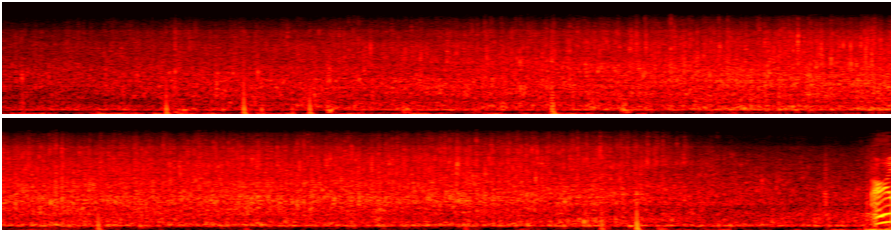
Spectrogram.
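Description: A small creek trickles and babbles over stones.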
